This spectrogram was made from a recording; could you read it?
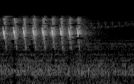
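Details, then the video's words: Rusty-backed antwren (Drymophila malura) recorded at Ferradura, Canela, Rio Grande do Sul, Brazil, on 4 October 2016: a quick run of nine high, clipped notes, about ten per second, stopping abruptly, then faint background hiss. "Drymophila malura"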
